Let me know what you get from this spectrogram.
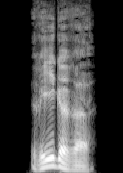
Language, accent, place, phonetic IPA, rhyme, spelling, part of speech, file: German, Germany, Berlin, [ˈʁeːɡəʁə], -eːɡəʁə, regere, adjective, De-regere.ogg
- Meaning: inflection of rege: 1. strong/mixed nominative/accusative feminine singular comparative degree 2. strong nominative/accusative plural comparative degree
